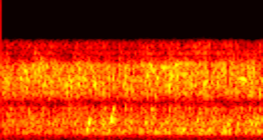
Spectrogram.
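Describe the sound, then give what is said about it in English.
Natural gas bubbling up through a creek at a gas seep, heard as a steady, dense rushing hiss with fine fizzing texture that stays even throughout. “Because it's really bubbling out here, just like Steve said. It's like a Pepsi bottle.”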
